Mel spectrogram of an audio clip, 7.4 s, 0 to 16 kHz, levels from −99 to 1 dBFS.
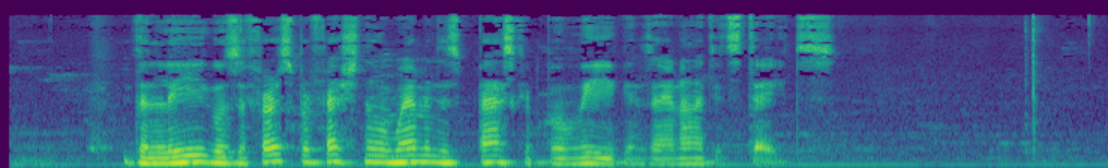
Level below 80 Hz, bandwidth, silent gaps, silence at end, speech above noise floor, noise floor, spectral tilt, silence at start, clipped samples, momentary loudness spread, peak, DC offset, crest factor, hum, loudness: -46 dBFS; 11.5 kHz; none; 0.5 s; 34 dB; -51 dBFS; -4.5 dB/octave; 0.15 s; under 0.1%; 15 LU; -2 dBFS; under 0.1%; 16 dB; none; -18 LUFS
